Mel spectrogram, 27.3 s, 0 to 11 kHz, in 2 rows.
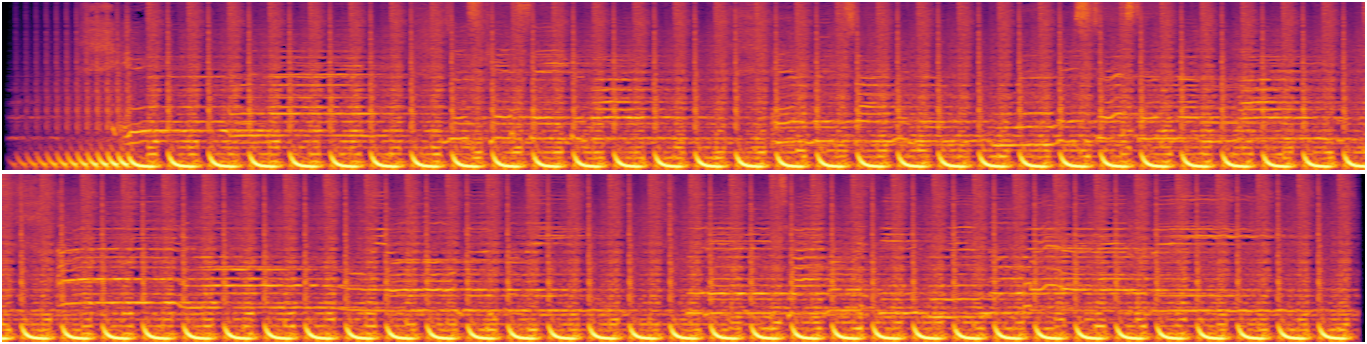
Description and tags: My first attempt to create a complete Track.
148bpm, dance, singing, song, techno, trance, vocal, voice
